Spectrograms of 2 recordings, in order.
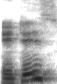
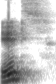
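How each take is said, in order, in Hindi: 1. दोनों शब्द अलग-अलग पूरे बोले जाते हैं। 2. दोनों शब्द मिलकर एक छोटा शब्दांश बन जाते हैं। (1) "इट इज की बजाय" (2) "हमें बोलना क्या है? इट्स"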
